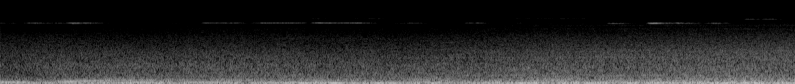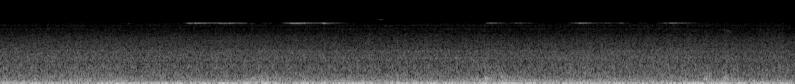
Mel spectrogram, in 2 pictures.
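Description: Car driving in city traffic: steady engine hum with road and wind noise. The engine note rises about a second in, then holds steady.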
